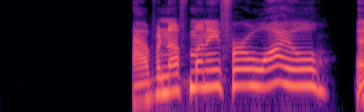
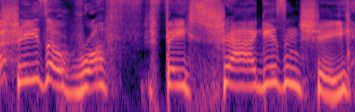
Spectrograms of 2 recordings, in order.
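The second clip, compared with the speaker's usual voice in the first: halting mock Australian accent, slow, breaking into laughs; a fumbling Australian accent through giggles; 4 semitones higher, slower than usual. A mock Australian accent, mocking the sex worker. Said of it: "I'm trying to do an Australian accent".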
